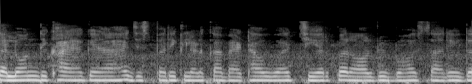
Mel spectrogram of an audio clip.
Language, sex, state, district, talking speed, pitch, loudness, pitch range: Hindi, female, Punjab, Pathankot, 215 wpm, 185 Hz, -15 LUFS, 185-195 Hz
